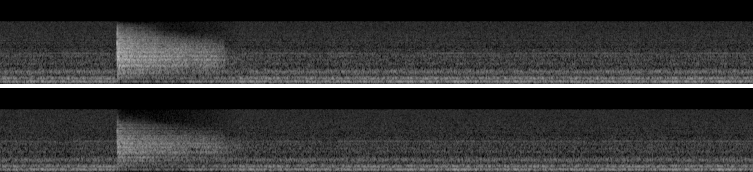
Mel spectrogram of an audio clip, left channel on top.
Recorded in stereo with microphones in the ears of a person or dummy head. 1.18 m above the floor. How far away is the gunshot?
About 1.7 m.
